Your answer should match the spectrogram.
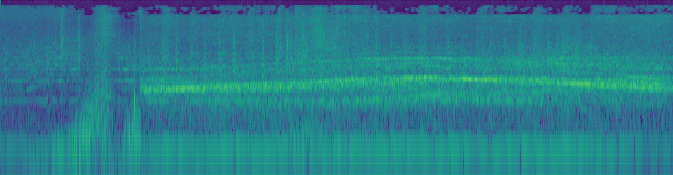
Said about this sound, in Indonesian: sirene peringatan darurat langsung menggema di Israel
